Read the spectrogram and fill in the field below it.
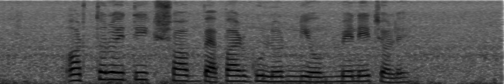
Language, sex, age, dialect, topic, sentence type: Bengali, female, 25-30, Northern/Varendri, banking, statement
